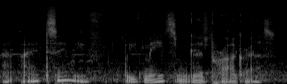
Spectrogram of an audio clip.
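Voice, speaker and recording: A soft-spoken man hosting a relaxed ASMR gaming livestream, often dropping into a whisper. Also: medium pitch, a little slow, gravelly. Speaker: livestream host.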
